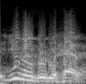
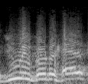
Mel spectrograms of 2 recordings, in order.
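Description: First: Answering retort in usual pitch, falling at the end; imitated counter-retort. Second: Higher-pitched retort, rising at the end; imitated opponent's retort. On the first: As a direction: answer back firmly, landing the ending. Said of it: "We say". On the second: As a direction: throw it back as the other side, pitched up. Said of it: "He says".

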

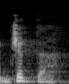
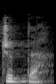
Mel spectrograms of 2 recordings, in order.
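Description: First: Said in the usual way. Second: "Jeddah" said with a short u, Juddah; alternative pronunciation. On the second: Shown as a demonstration. Lecturer gives the other pronunciation of "Jeddah", with a u. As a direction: say "Jeddah" as JUD-dah, u in the first syllable. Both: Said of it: "which is also pronounced".

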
